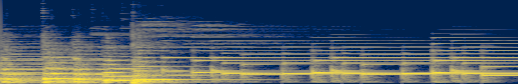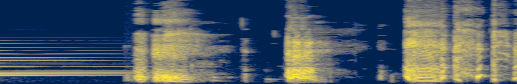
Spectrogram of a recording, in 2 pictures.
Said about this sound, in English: Dueling coughs. Sorry, I'm just all phlegmy.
